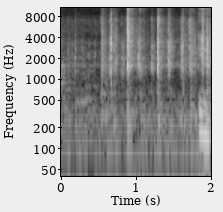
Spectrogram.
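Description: Computer keyboard typing: a quick run of keystrokes through the second half, the last of them entering a command.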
